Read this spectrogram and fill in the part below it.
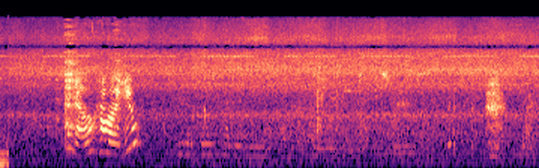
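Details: A common hill myna (Gracula religiosa) imitates human speech such as "namaste, how are you, good morning": a second-long burst of wavering, voice-like syllables, then a few faint, scattered notes over a steady background hiss.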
